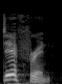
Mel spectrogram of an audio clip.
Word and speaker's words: different: I hope you did because getting that different as two quick syllables that's the key different now the next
